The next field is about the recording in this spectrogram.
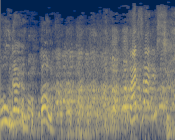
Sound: laughter

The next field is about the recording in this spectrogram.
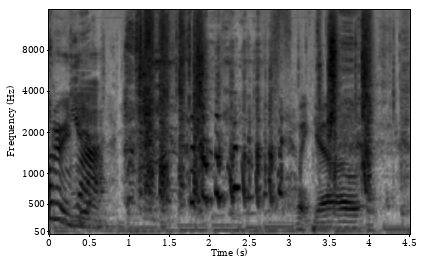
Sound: laughing

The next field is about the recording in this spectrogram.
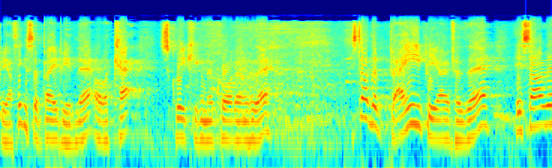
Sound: laughter

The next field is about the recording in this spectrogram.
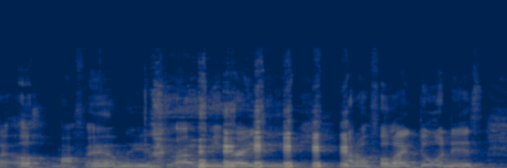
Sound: laughs

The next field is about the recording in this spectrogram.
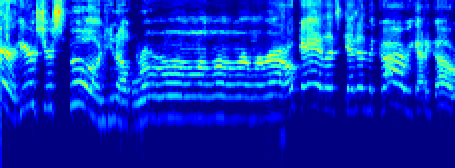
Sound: imitates whirring

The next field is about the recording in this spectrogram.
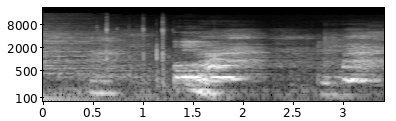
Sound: sighing and moaning from other room

